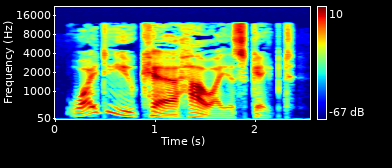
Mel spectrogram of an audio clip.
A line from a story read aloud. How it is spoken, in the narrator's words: said Harry slowly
